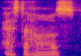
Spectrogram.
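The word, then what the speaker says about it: Eszterhas: we can talk about Joe Esterhazy, also rhymes with house, if you want it to make it that way.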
